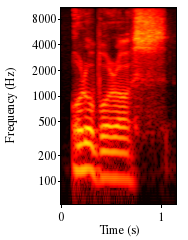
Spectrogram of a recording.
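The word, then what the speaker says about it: Ouroboros: you publish please excuse me for getting the pronunciation of this wrong uh so you published the oroboros is that is that right yeah that's perfect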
